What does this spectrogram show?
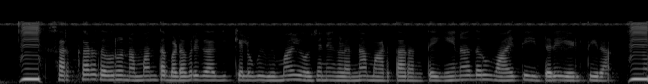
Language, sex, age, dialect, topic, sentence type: Kannada, female, 25-30, Central, banking, question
